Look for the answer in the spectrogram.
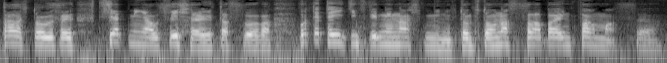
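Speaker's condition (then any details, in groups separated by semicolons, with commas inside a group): Deafness; congenital deafness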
